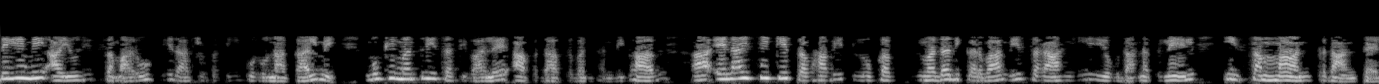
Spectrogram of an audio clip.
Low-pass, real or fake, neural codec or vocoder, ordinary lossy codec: 3.6 kHz; fake; vocoder, 24 kHz, 100 mel bands, Vocos; none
